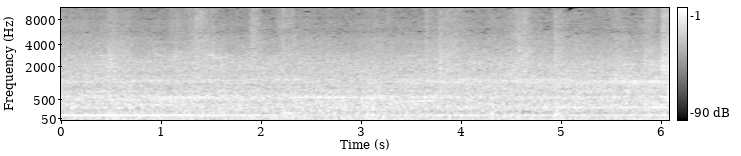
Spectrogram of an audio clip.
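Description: Steady background hum with an even hiss, like a fan or other machine running in a workshop. There are no sudden sounds in it.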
